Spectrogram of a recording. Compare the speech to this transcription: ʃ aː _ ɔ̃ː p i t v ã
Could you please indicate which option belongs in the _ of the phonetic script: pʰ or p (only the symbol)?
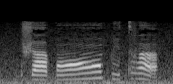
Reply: p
